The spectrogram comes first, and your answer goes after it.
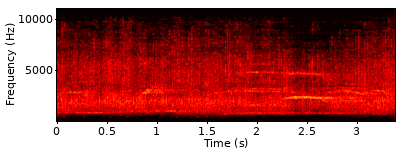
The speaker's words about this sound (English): you stand across the building and would you welcome Kay Lewis as she comes to the stage, please? Come on, let's give it up for Kay.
